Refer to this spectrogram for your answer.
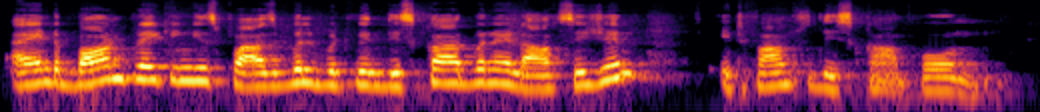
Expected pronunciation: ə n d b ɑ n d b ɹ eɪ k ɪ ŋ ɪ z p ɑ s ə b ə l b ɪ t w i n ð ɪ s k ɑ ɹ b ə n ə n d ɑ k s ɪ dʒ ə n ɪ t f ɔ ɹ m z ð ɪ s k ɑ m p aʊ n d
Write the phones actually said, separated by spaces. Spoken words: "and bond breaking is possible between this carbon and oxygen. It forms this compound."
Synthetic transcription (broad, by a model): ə n d b ɑ n d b ɹ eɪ k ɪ ŋ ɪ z p ɑ s ə b ə l b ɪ t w i n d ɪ s k ɑ ɹ b ə n ə n d ɑ k s ɪ dʒ ə n ɪ t f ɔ ɹ m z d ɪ s k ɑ m p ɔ n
